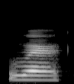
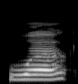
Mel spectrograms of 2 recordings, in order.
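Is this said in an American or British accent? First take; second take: American; British. First: It is said with an American accent. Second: It is said with a British accent. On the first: "in American" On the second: "in British"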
